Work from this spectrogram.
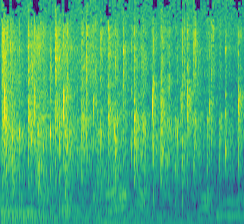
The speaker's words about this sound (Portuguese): Agora o povo, eu vi que as palmas fraquejaram.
